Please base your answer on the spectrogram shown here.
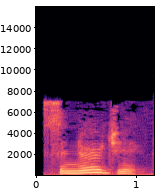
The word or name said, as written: synergic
